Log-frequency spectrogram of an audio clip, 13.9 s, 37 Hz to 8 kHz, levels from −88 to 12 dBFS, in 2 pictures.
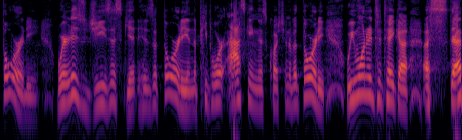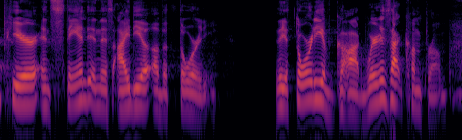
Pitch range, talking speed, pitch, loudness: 130-175 Hz, 175 wpm, 150 Hz, -35 LUFS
